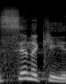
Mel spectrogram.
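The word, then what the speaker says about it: Syntyche: and I'm might get it right Yoda and sinaki that's how it's pronounced I plead with you I plead with where was I I plead with Yoda and I plead with sinaki to be of the same mind in the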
